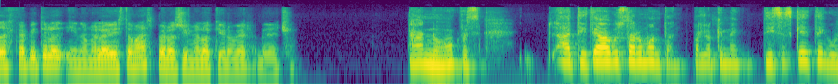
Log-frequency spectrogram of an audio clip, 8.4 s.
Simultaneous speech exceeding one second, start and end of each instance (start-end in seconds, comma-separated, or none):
none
